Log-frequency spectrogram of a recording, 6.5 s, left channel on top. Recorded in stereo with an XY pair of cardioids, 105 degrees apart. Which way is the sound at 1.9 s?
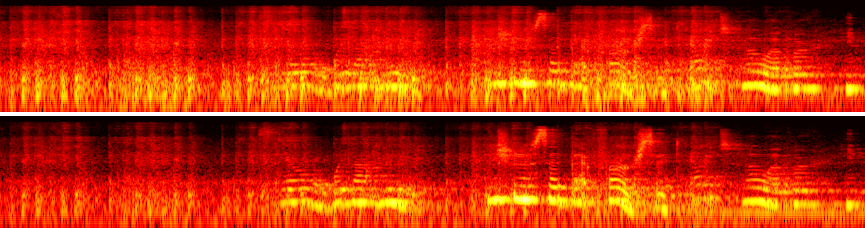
15° right.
